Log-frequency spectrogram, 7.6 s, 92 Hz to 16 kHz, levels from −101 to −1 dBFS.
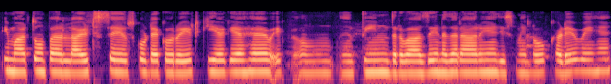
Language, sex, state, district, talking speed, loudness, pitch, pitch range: Hindi, female, Delhi, New Delhi, 180 wpm, -17 LUFS, 195 Hz, 190-205 Hz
